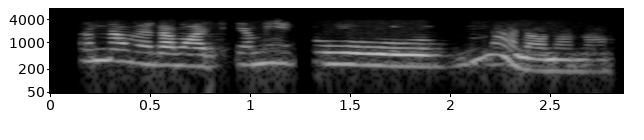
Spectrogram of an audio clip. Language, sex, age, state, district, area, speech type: Bengali, female, 45-60, West Bengal, Purba Bardhaman, urban, conversation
